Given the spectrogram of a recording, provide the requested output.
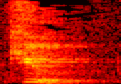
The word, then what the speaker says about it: KIU: 그래서 홍규에 규를 살려보자 하셔서 규를 그냥 이러면 심심하니까 쓸 때는 KIU 키우고 발음할 때는 Q 그래서 큐가 됐습니다.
